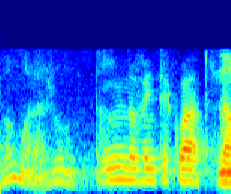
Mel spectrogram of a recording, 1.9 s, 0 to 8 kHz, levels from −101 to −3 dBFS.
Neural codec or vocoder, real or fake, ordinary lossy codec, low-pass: none; real; AAC, 16 kbps; 7.2 kHz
